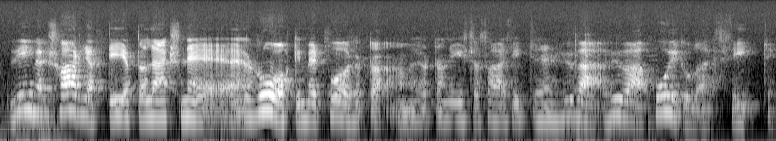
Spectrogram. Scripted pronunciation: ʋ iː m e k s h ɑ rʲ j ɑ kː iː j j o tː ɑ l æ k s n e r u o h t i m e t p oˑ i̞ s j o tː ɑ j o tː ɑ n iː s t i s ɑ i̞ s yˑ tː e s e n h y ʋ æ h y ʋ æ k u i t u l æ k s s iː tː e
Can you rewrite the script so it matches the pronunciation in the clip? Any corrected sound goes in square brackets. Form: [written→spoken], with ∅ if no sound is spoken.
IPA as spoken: ʋ iː m e k s h ɑ rʲ j ɑ [kː→tː] iː j j o tː ɑ l æ k s n e r u o h t i m e t p oˑ i̞ s j o tː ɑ j o tː ɑ n iː s t [i→æ] s ɑ i̞ s [yˑ→iˑ] tː e s e n h y ʋ æ h y ʋ æ k u i t u l æ k s s iː tː e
